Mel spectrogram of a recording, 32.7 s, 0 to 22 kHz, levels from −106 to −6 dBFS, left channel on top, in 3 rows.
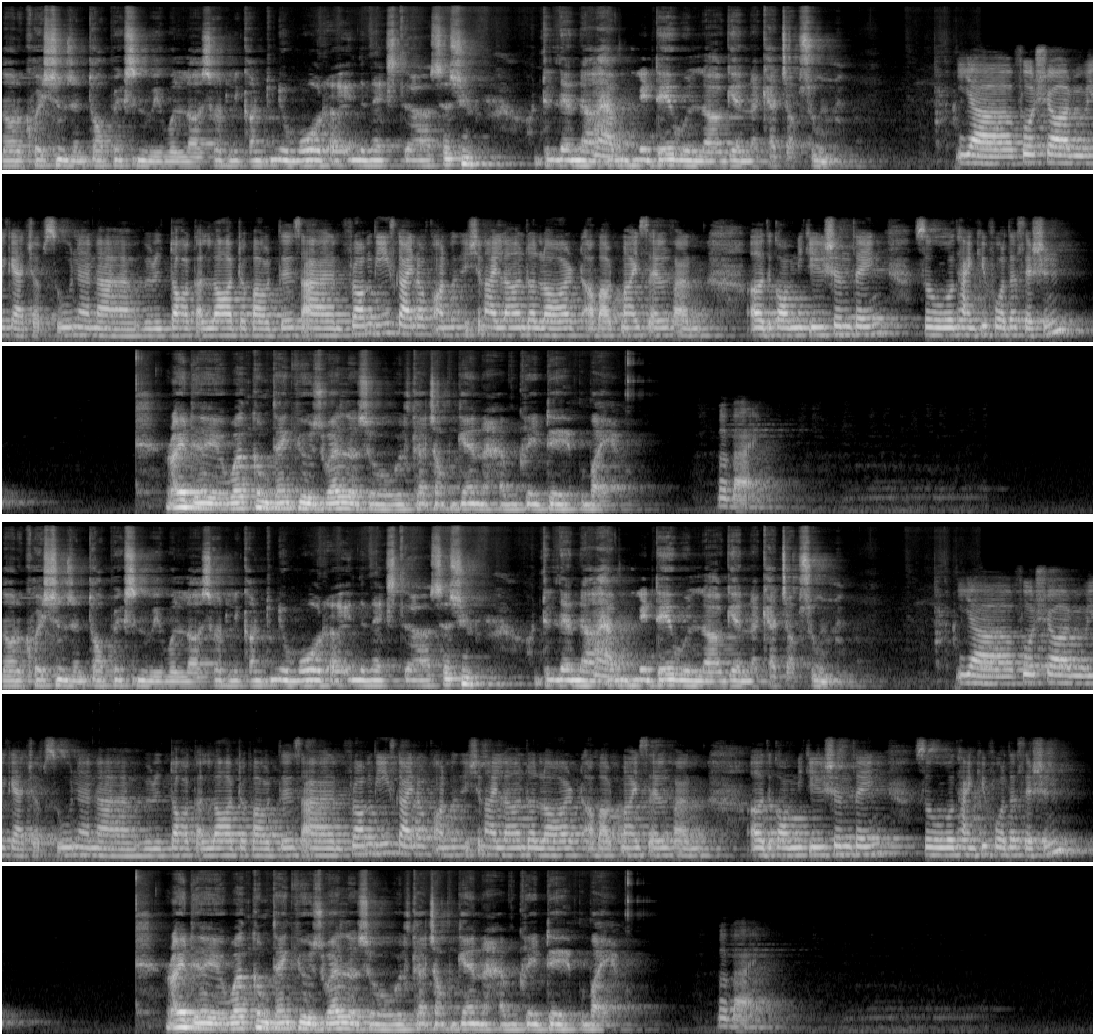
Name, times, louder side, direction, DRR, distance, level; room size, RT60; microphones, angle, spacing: voice 1, 0.0-8.4 9.3-9.4 23.2-28.0, equal, 5° right, 8 dB, 1.1 m, -30 dB
voice 2, 9.5-21.6 29.0-29.4, left 3 dB, 35° left, 7 dB, 2.5 m, -33 dB
27.5 x 21.0 x 7.7 m, 0.96 s
head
